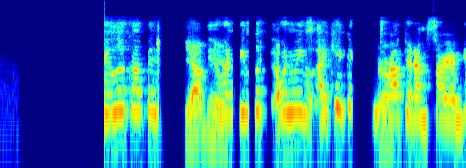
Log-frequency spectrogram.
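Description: A middle-aged woman speaks earnestly over an online call.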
